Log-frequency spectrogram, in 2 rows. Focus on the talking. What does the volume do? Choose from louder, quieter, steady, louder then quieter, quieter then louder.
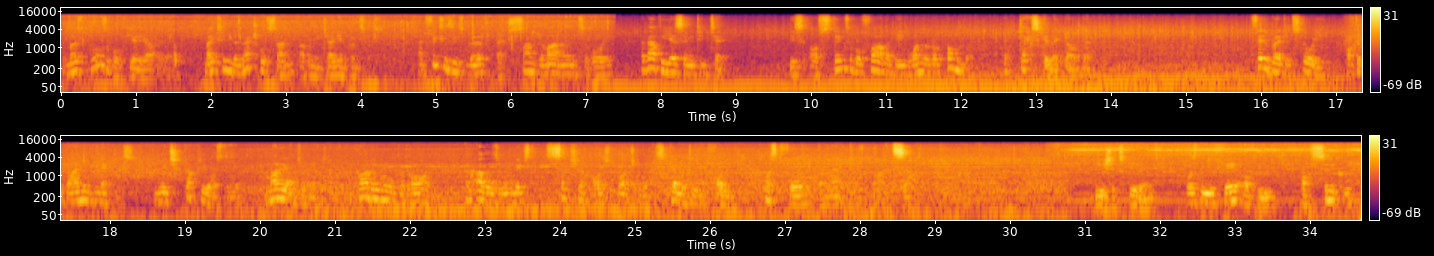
louder.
